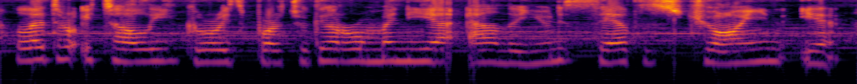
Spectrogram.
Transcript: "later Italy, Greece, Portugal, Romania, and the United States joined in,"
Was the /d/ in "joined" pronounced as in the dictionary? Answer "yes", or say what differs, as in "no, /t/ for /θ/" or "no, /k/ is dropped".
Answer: no, /d/ is dropped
